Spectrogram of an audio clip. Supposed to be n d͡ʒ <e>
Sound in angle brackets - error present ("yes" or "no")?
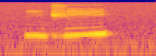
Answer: yes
